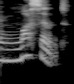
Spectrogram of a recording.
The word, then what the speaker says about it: mustn't: I mustn't. Mustn't. Notice how that T in the middle is silent. We say mustn't not mustn't.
